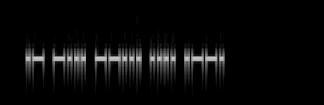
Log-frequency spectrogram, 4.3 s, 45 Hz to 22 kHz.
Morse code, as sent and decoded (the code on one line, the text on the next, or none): .- -... --... .... .--.
AB7HP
